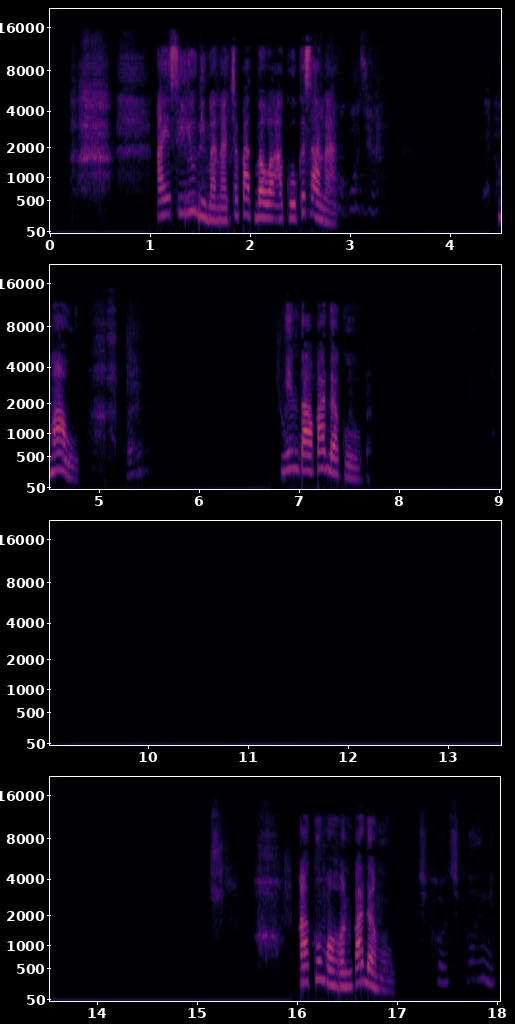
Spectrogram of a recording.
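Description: A young woman speaks in an upset, pleading voice.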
